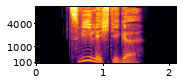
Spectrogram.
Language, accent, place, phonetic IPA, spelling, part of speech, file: German, Germany, Berlin, [ˈt͡sviːˌlɪçtɪɡə], zwielichtige, adjective, De-zwielichtige.ogg
- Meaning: inflection of zwielichtig: 1. strong/mixed nominative/accusative feminine singular 2. strong nominative/accusative plural 3. weak nominative all-gender singular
